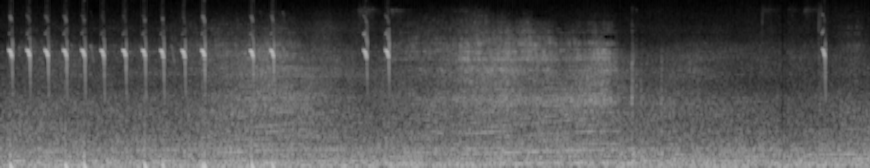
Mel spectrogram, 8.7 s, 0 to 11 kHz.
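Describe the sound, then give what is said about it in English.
Birdsong recorded in the field: a quick run of many sharp, high chirps, then sparser scattered notes, all over the steady drone of a propeller aircraft. “That was bird 21. Here he is again.”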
